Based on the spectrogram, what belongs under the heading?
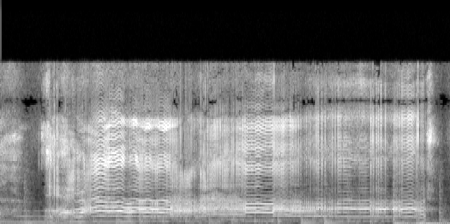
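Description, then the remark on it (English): A voice imitates a caterpillar's scream with a string of squeaky, wavering high-pitched wails and cries, fairly loud and continuous for several seconds, sounding more comic than convincing. “That's the least convincing scream I've ever heard in my life.”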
